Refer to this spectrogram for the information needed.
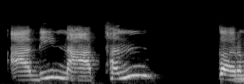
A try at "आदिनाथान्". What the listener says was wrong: नाथन। थन नहीं, थन थन आ है ना, बालन, ऐसा आदिनाथन। आ का उच्चारण करना।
